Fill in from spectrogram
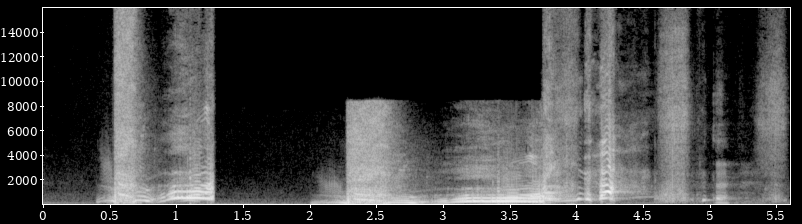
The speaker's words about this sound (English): Mmm. It's even up my nose. I might sneeze. Go. Oh God.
